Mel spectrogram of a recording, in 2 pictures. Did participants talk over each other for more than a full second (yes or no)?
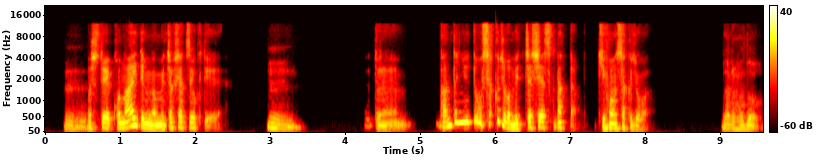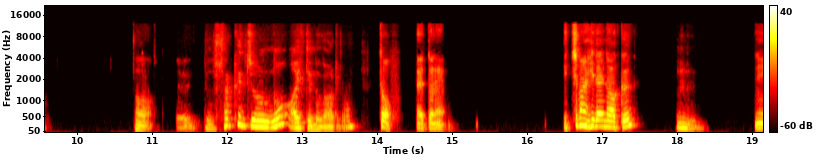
no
